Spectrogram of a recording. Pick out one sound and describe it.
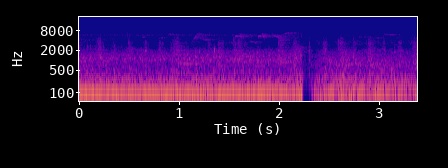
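A young girl's footsteps scuff on a stone path outdoors.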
